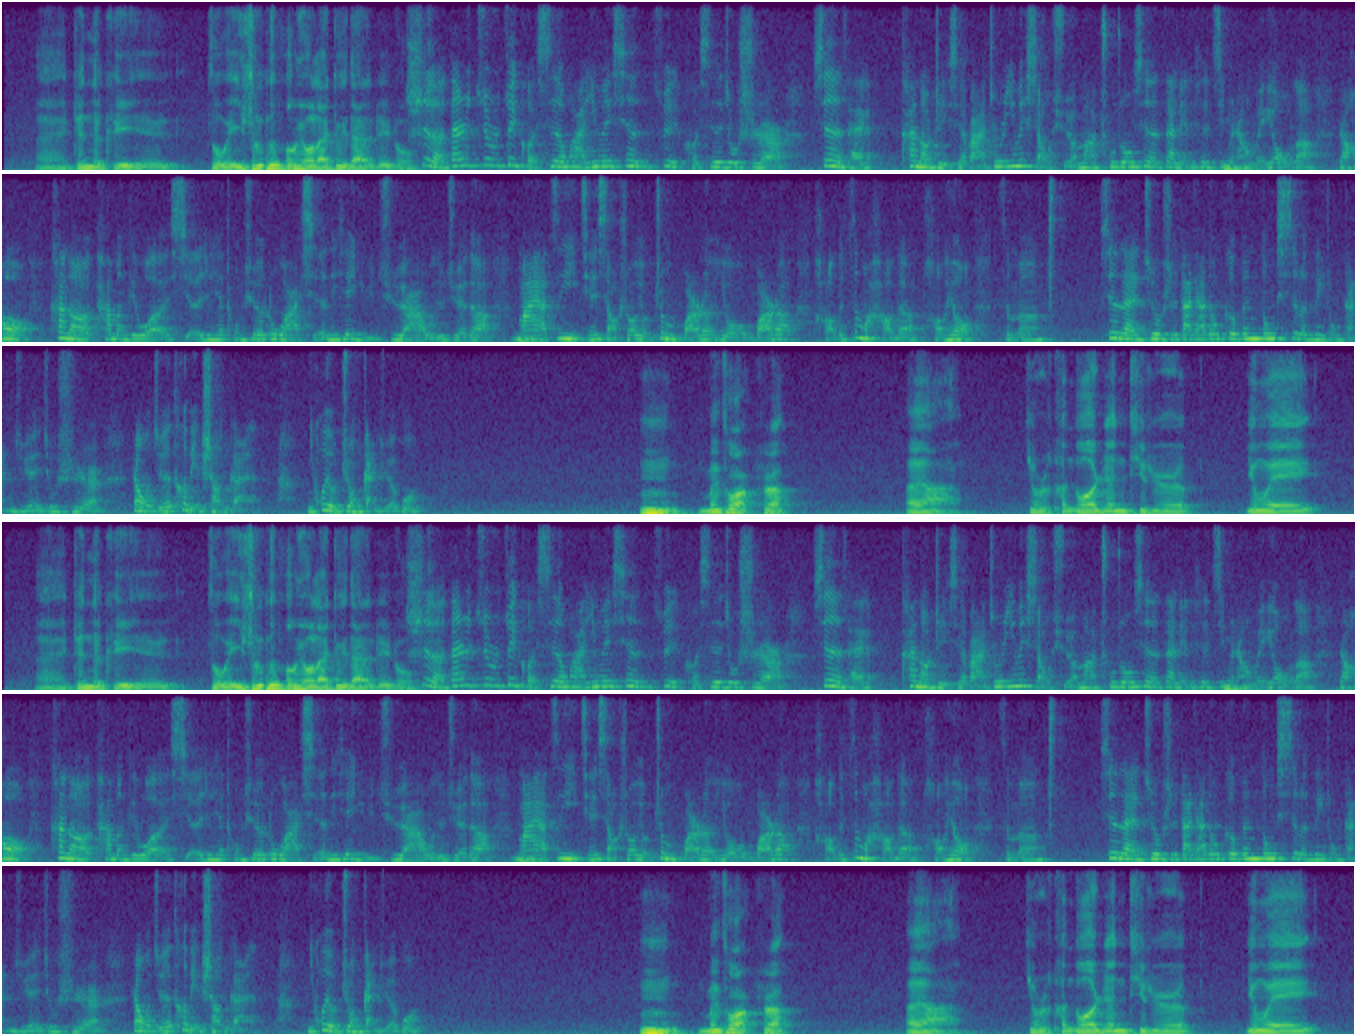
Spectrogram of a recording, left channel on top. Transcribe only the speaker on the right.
哎，真的可以作为一生的朋友来对待的这种。
嗯，
嗯
嗯，没错儿，是，哎呀，就是很多人其实因为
